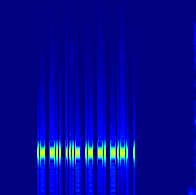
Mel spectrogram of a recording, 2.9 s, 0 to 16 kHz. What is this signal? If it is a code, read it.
Morse code, heard as a keyed tone, about 51 wpm, 700 Hz. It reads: ADVANCE
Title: Sentences from Top 1400 Words - New Word Drill - 50wpm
